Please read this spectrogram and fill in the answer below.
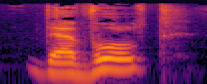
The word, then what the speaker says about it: Davoult: So I got a listener named Benjamin Davoult, D-A-V-O-U-L-T. – That's okay. Yeah, right? That's a fair pronunciation.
